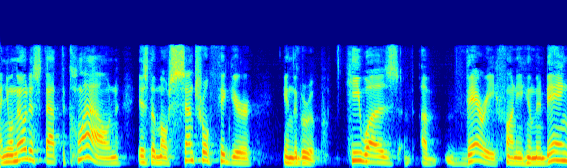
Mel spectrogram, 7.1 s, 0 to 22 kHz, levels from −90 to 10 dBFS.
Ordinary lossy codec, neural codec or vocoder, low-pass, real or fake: MP3, 48 kbps; none; 7.2 kHz; real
